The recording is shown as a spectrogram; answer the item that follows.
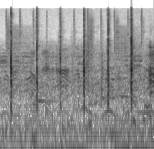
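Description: Background music with a sharp, steady beat of about three clap-like hits a second, with faint voices underneath.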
